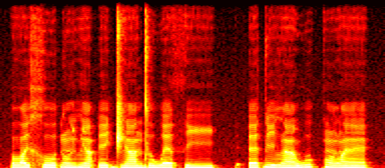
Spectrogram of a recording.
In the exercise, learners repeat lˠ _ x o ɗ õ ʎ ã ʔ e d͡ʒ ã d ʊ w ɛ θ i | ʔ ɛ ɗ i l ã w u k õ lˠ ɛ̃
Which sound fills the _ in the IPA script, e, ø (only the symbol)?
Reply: e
